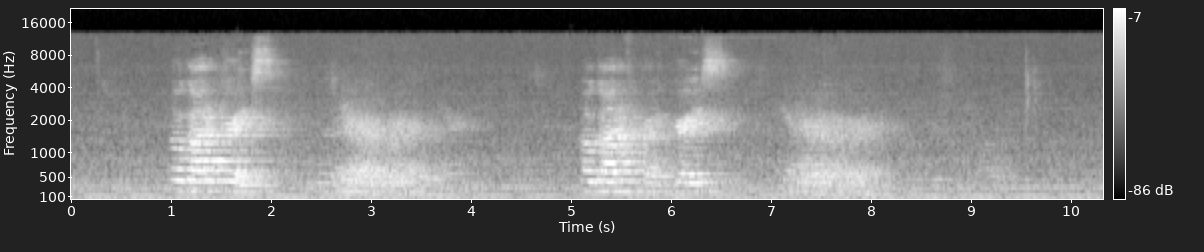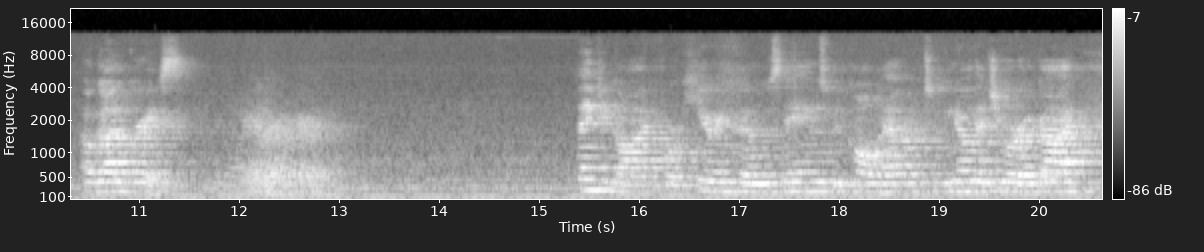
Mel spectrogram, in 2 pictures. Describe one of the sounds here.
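A middle-aged woman reads aloud in measured phrases through a microphone in an echoing room.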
